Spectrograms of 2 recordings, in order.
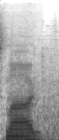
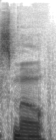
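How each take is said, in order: First: The name ends with a hard g sound. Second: The name ends on an open vowel sound. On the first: This is the speaker's own preferred pronunciation. The speaker calls it right. "that's how I pronounce it" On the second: This is how video essayists pronounce it. The speaker calls it wrong. "I'm not saying Smo"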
